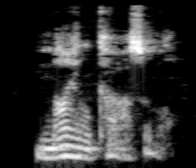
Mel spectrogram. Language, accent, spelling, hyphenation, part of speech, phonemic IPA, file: English, Southern England, milecastle, mile‧cas‧tle, noun, /ˈmaɪlˌkɑːsl̩/, LL-Q1860 (eng)-milecastle.wav
- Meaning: One of a series of small rectangular fortifications, spaced roughly one Roman mile apart, built during the period of the Roman Empire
